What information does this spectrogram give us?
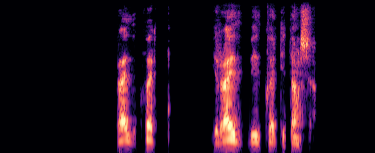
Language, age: Icelandic, 50-59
